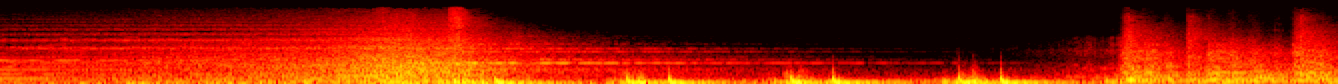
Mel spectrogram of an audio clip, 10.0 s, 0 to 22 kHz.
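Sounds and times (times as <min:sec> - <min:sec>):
heartbeat thumps: 0:03.6 - 0:08.5.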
